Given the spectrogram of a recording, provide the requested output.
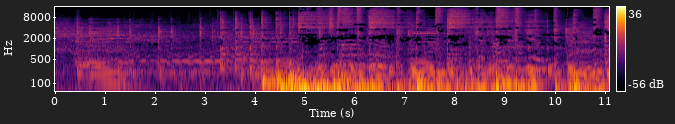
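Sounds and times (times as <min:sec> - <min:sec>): guitar ringing notes: 0:00.2 - 0:08.5.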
